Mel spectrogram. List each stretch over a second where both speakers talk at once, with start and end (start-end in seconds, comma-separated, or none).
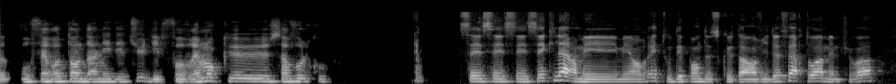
none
